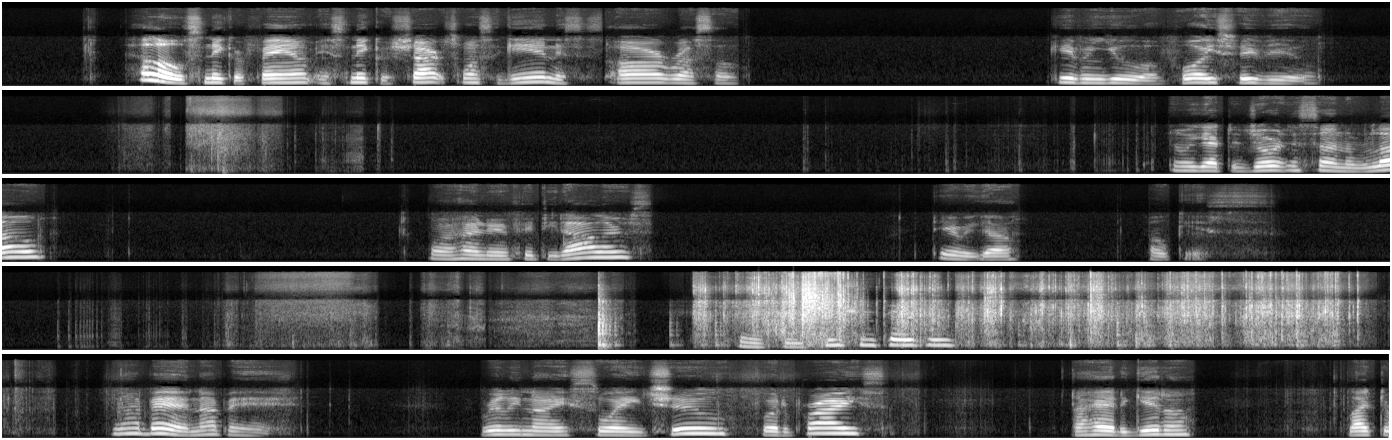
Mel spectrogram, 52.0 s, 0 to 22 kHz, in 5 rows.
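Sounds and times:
cardboard box rustling: 35.7s - 41.8s.

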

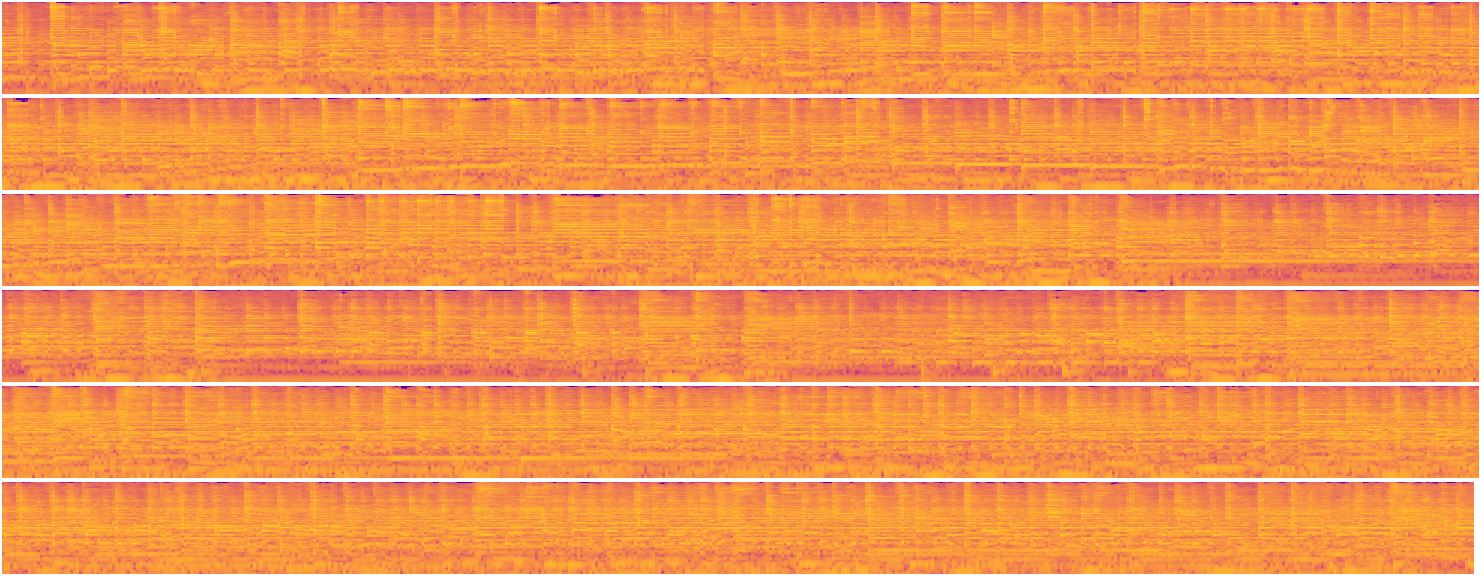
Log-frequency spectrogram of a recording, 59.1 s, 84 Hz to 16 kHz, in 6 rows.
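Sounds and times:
banjo picking: 0.0s - 59.0s
bass held notes: 0.0s - 59.0s
bluegrass string band playing: 0.0s - 59.0s
guitar: 0.0s - 59.0s.

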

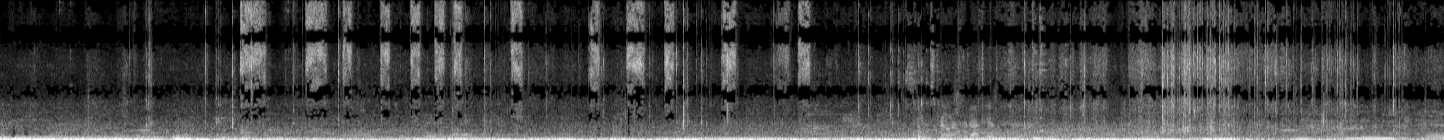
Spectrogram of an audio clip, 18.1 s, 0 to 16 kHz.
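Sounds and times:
spray can hissing: 2.6s - 11.3s.

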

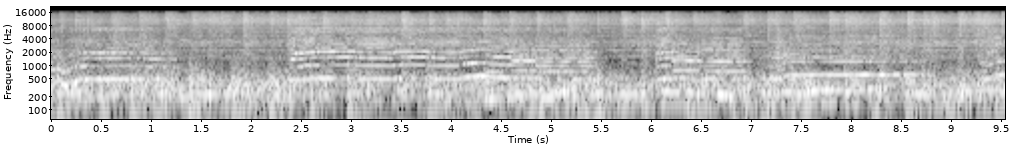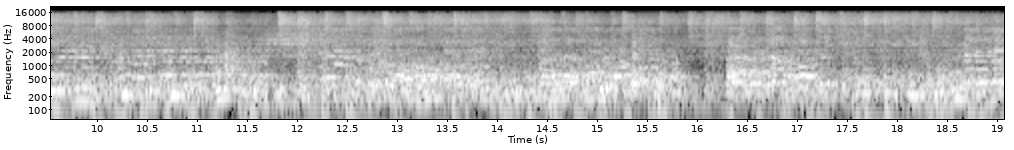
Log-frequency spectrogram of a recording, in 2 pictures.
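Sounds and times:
double bass: 0.0s - 19.0s
drum kit: 0.0s - 19.0s
saxophone phrases: 0.0s - 19.0s.

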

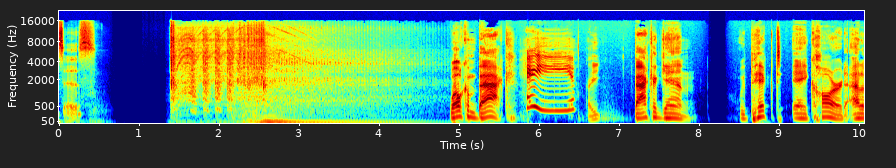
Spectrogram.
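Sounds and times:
car engine starting and idling: 1.4s - 5.0s.

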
